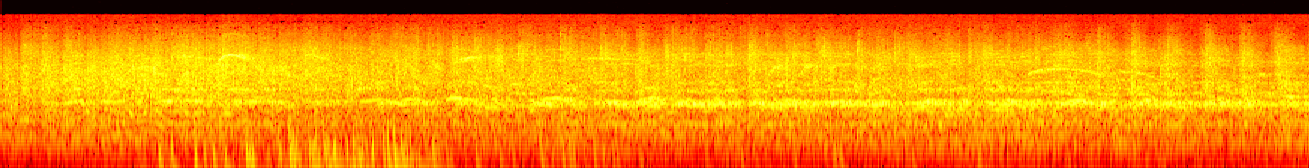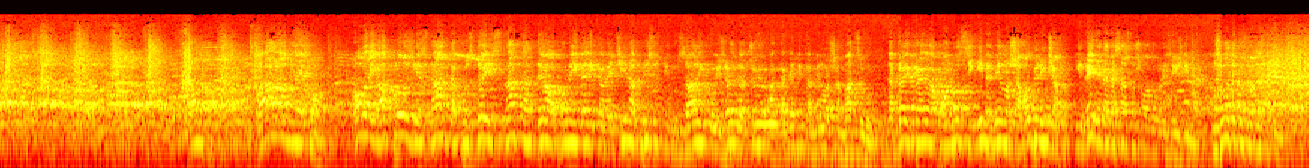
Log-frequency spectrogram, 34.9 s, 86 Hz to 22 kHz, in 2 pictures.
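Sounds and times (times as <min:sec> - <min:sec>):
crowd applause in an assembly hall: 0:00.0 - 0:22.9, 0:33.2 - 0:34.8
murmur of voices: 0:00.0 - 0:24.4
people cheering: 0:00.0 - 0:24.7, 0:33.0 - 0:34.8
speech: 0:23.8 - 0:34.8.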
